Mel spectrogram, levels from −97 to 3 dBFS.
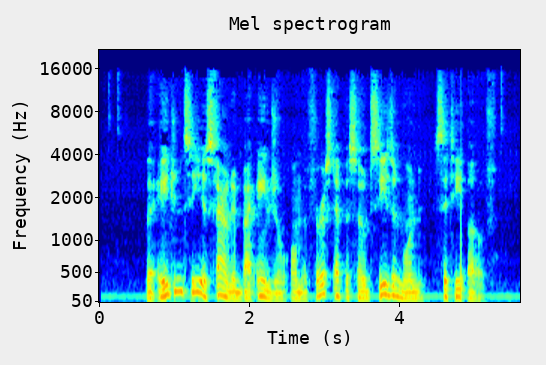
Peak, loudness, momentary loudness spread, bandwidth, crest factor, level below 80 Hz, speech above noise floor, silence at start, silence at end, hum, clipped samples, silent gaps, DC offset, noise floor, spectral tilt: -12 dBFS; -29 LUFS; 9 LU; 16.5 kHz; 18 dB; -54 dBFS; 29 dB; 0.65 s; 0.25 s; none; under 0.1%; none; under 0.1%; -57 dBFS; -5 dB/octave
